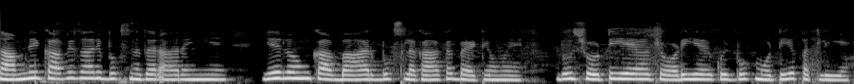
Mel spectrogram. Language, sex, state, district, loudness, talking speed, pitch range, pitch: Hindi, female, Chhattisgarh, Sukma, -14 LUFS, 190 wpm, 220-255 Hz, 235 Hz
